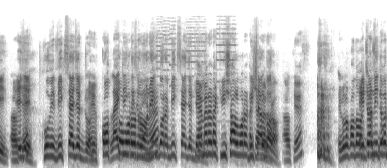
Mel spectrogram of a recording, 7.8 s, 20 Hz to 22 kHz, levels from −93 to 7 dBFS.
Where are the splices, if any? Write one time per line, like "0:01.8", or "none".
none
